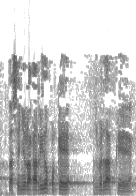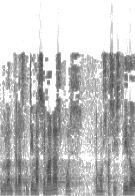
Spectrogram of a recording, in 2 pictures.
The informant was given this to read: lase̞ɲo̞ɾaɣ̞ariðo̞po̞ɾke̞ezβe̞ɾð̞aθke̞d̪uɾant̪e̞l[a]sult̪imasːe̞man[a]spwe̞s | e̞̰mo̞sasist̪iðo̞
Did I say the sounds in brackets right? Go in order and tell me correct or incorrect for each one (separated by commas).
correct, correct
